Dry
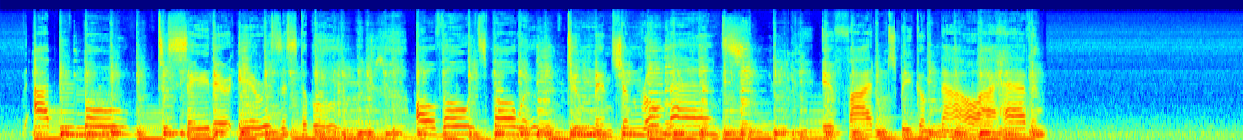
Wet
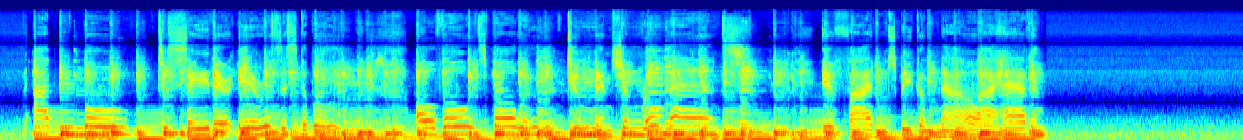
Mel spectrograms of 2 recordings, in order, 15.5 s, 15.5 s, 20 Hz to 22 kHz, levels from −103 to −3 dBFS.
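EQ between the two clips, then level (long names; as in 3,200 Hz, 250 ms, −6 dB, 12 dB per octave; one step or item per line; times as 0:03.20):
phaser with its sweep stopped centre 2,700 Hz, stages 4
0.0 dB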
